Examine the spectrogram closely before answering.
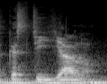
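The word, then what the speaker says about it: castellano: Внутри Испании испанский язык называется кастильяно, а пишется буква «Е» в испанском языке формируется 2 буквами «Л». То есть 2 буквы «Л» это «Е».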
